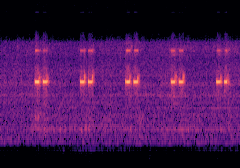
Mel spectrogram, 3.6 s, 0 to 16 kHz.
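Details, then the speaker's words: JCB Fastrac tractor cab while rolling wheat drilled after oilseed rape: paired high-pitched beeps repeating about every 0.7 s over faint cab hum, an unexplained cab warning alarm the driver keeps pressing a button to silence. "Just keep pressing that button to stop that thing beeping at me."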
